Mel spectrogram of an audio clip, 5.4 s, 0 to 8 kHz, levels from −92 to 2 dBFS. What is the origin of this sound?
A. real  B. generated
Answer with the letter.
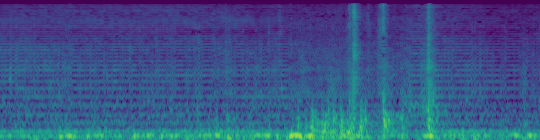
B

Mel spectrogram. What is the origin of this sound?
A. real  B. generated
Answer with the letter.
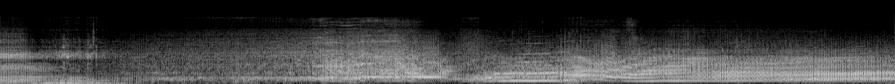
B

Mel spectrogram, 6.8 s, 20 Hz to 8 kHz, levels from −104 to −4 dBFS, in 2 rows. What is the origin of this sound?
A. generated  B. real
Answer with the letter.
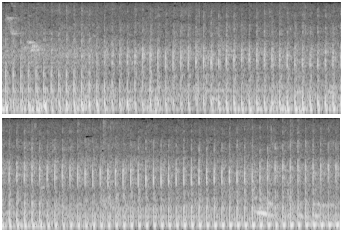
B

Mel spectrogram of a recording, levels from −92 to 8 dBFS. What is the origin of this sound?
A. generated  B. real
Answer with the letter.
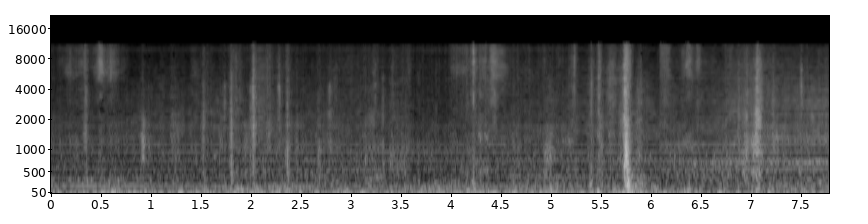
A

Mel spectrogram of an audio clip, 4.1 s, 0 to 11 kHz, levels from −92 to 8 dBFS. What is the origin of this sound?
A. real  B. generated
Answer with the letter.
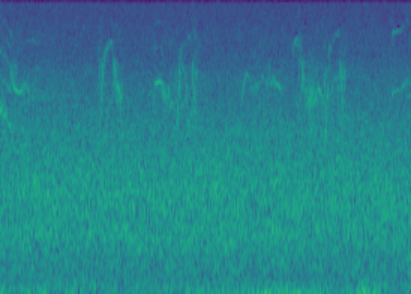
A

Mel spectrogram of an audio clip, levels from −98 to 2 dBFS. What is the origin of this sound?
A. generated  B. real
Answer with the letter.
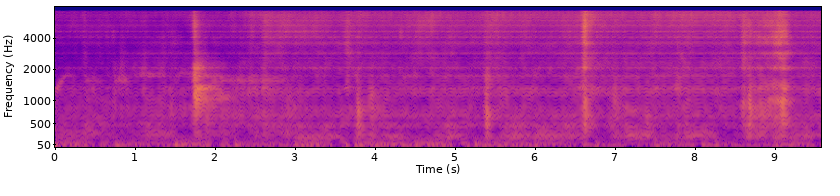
A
